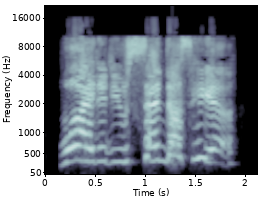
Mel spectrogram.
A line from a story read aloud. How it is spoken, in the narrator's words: she screamed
